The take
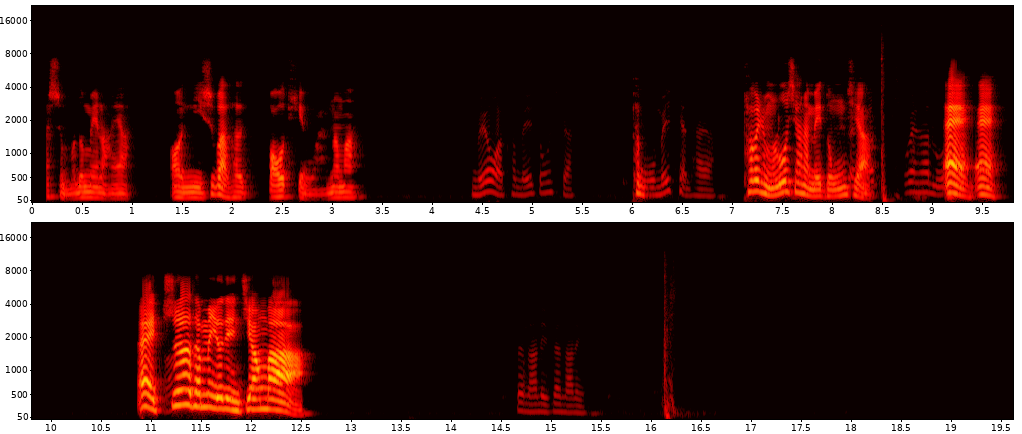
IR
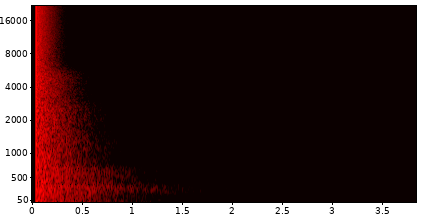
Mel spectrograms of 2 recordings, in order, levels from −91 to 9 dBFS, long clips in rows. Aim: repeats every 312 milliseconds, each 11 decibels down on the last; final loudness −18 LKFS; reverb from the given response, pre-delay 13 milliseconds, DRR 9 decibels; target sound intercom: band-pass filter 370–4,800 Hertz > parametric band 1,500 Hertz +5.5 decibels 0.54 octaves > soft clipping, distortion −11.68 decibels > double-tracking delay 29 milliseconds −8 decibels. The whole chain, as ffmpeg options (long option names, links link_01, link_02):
-filter_complex "[0:a]aecho=1:1:312|624|936:0.282|0.0789|0.0221,asplit=2[link_01][link_02];[1:a]atrim=start_sample=2205,adelay=13[link_03];[link_02][link_03]afir=irnorm=-1:irlink=0,volume=-10dB[link_04];[link_01][link_04]amix=inputs=2:normalize=0,highpass=370,lowpass=4800,equalizer=frequency=1500:width_type=o:width=0.54:gain=5.5,asoftclip=threshold=-21dB,asplit=2[link_05][link_06];[link_06]adelay=29,volume=-8dB[link_07];[link_05][link_07]amix=inputs=2:normalize=0,volume=14.5dB"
